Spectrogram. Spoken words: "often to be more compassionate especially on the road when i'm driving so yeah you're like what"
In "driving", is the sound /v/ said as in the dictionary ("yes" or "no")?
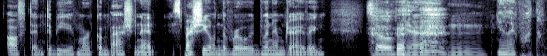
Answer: yes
